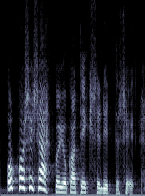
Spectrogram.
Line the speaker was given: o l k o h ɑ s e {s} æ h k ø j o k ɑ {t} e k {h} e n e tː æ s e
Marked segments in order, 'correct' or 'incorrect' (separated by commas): correct, correct, incorrect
